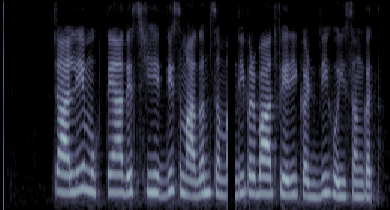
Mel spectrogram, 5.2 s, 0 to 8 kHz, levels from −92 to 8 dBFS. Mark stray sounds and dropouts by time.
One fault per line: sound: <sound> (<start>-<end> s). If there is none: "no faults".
sound: dropout (3.0-3.1 s)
